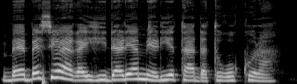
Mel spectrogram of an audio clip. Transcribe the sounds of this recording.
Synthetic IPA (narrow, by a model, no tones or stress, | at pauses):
bɛːbɛsjɔjaɣaiɦiːdaɾeameɾietaːdatoɣokoɾa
